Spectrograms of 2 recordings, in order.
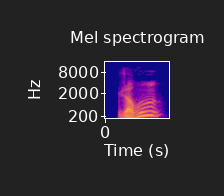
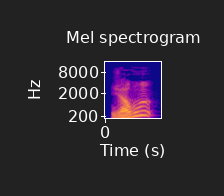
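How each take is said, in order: First: A strangled roar forced high from the throat. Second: A raised, bellowing roar of hatred; resentful roar. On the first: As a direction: choke out a furious howl. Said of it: "chỉ có thể rít gào từ cổ họng". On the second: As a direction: roar it out with bitter rage. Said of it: "phát ra tiếng rống uất hận". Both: Acted.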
